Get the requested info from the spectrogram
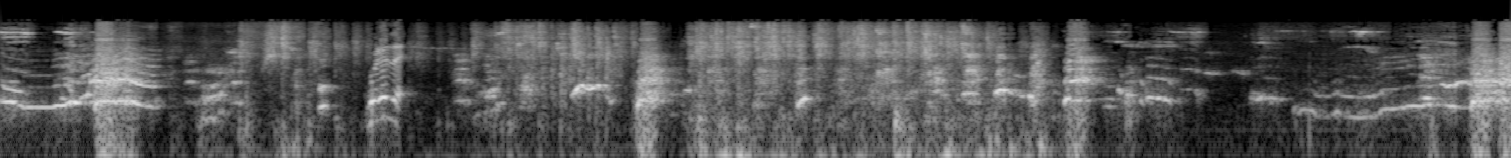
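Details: German Shorthaired Pointers, excited at the sight of a cat, give a mix of whines, yelps and short barks. A person's voice runs underneath, and the calls rise and fall in restless bursts.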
